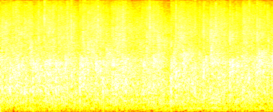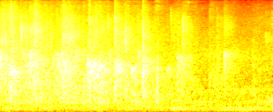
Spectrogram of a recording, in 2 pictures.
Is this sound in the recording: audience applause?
yes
